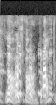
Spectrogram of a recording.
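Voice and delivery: ordinary talk

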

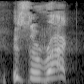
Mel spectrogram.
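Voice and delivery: high-pitched rapper catchphrase impression. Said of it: "such a good [name] impression".

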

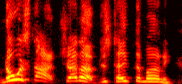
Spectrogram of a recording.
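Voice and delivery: high-pitched, flustered brush-off; acting out a panicked overpayer; frantic insisting. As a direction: cut off the protest in exasperation. Acted argument with the waiter.

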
